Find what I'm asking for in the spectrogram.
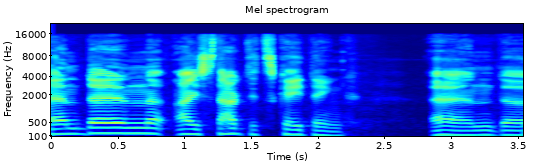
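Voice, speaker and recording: A man with an Eastern European accent. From Slovakia. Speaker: podcast guest. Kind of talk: casual, profane, non-native English. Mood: relaxed, joking. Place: studio. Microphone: studio mic.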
